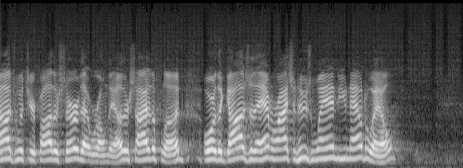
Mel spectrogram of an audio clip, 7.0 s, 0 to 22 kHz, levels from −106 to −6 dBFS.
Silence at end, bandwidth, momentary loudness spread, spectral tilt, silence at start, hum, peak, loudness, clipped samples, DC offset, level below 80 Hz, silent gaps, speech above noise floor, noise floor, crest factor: 1 s; 7.8 kHz; 5 LU; -7 dB/octave; 0 s; none; -4 dBFS; -22 LUFS; under 0.1%; under 0.1%; -76 dBFS; none; 39 dB; -60 dBFS; 18 dB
